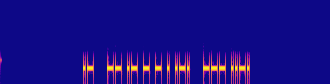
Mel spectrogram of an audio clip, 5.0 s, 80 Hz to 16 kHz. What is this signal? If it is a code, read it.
Morse code, heard as a keyed tone, about 40 wpm, 700 Hz. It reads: A MATTER OF
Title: Sets of 3 Words 40wpm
